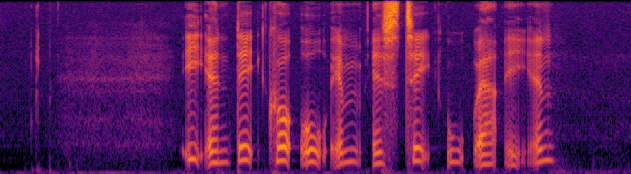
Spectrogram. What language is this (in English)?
Danish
